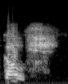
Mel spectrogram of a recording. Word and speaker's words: Ghose: It's actually gauche. Gauche. Gauche, like left.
